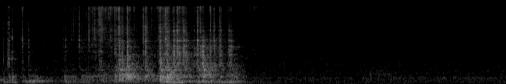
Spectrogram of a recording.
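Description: Knife cutting through the crisp crust of an air-fried polenta piece on a wooden board: a quick run of dry crackling crunches that stops about halfway through.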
